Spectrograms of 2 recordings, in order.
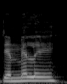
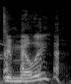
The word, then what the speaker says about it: DeMille: It's not DeMille. No, it's DeMille. But good. DeMille.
